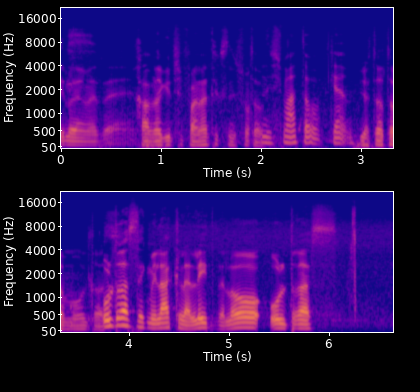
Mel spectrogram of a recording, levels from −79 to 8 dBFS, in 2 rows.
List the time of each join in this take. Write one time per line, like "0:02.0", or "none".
0:01.8
0:04.2
0:04.8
